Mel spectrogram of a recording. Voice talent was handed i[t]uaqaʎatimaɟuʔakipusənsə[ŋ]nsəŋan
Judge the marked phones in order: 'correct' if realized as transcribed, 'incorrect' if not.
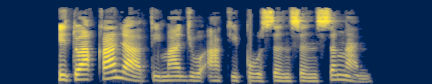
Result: correct, incorrect

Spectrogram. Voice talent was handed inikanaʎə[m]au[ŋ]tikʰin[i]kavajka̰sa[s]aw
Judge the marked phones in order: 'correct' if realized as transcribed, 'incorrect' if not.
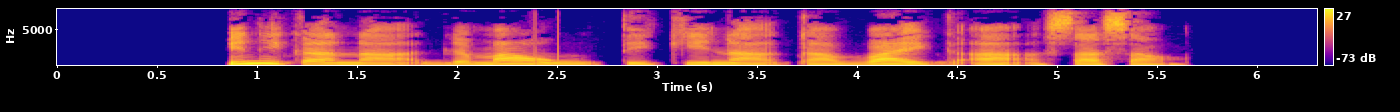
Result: correct, correct, incorrect, correct

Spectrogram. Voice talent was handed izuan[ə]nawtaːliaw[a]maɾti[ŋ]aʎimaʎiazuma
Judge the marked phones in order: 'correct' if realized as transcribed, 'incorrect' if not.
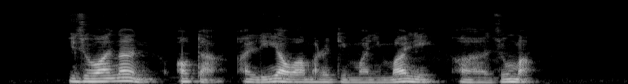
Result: incorrect, correct, incorrect

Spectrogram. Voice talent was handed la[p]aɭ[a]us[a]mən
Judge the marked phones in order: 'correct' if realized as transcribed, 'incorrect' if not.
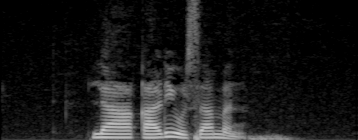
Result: incorrect, incorrect, correct

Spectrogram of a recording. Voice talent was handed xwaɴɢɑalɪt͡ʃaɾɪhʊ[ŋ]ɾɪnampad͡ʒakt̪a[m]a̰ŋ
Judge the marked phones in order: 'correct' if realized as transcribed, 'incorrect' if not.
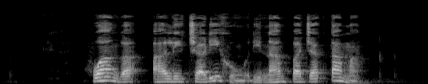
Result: correct, correct

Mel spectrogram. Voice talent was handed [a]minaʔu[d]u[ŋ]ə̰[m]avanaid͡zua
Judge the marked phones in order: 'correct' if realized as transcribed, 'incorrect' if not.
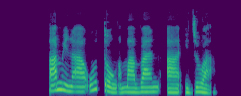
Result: correct, incorrect, correct, correct

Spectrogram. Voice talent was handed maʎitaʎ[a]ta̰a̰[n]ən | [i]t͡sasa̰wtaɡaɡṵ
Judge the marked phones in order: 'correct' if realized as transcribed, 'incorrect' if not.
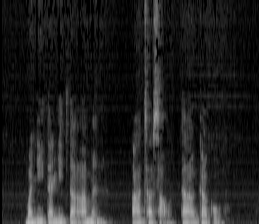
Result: incorrect, incorrect, incorrect

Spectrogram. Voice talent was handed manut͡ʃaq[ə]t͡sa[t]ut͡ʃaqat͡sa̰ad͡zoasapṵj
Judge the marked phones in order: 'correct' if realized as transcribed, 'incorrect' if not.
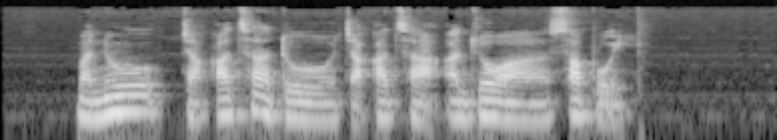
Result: incorrect, correct

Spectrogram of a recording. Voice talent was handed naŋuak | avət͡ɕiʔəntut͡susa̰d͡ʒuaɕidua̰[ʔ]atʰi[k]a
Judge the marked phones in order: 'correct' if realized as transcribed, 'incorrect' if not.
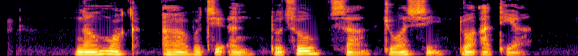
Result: correct, incorrect

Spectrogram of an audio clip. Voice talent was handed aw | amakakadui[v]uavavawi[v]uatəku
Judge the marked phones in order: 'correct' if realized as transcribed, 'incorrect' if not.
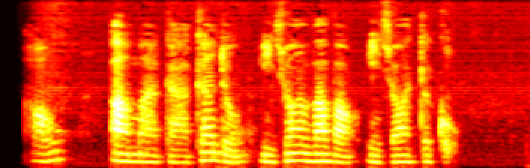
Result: incorrect, incorrect

